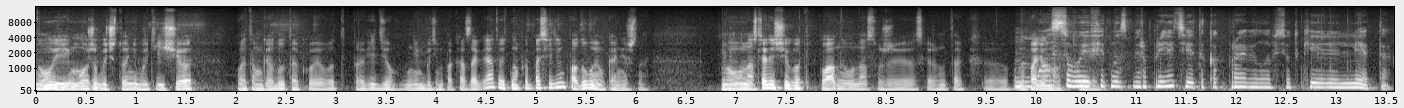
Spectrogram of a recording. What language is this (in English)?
Russian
